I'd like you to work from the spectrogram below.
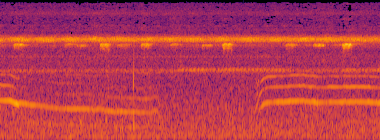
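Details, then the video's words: Cats making a loud, unpleasant noise: a long, drawn-out tonal wail slowly falling for over two seconds, then after a pause a second sustained, rising yowl; steady high-pitched insect chirring throughout. "Cats making horrible noise"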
